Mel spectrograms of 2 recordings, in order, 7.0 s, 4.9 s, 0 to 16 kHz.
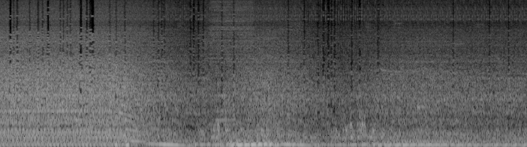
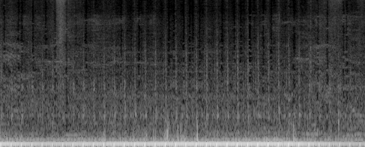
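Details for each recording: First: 1999 BMW 328i after new fuel pump, battery and air intake hose: revs under throttle then sags into uneven stumbling idle that wants to die, needs gas to keep running; owner suspects a missing cylinder or bad fuel. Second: 1999 BMW 328i with Borla exhaust, after fuel pump, battery and intake hose replacement, recorded outside; deep steady throaty idle at about 900 rpm, even beat, no taps or knocks, normal idle.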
